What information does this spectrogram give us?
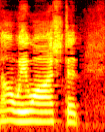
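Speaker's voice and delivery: high, soft put-on Mexican accent.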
